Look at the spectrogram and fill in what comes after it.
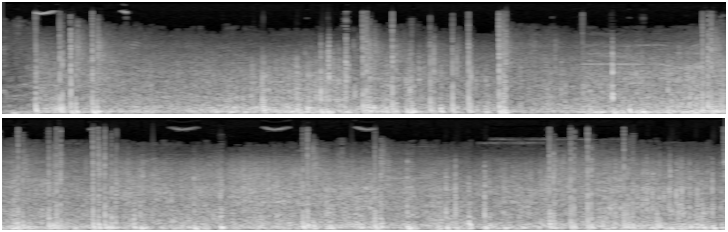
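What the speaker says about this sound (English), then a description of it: "Fireworks are pretty. The only thing I don't like is they're very, very, very, very, very loud." Fireworks boom and crackle continuously, sharp bursts overlapping in a loud, dense barrage with rumbling echoes between them.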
